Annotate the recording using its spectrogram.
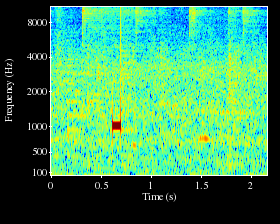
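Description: Airport terminal hall ambience: a steady background hum with distant voices, and a single short electronic beep, the loudest sound, a little over half a second in.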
